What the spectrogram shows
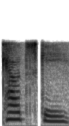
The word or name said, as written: Kautsky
